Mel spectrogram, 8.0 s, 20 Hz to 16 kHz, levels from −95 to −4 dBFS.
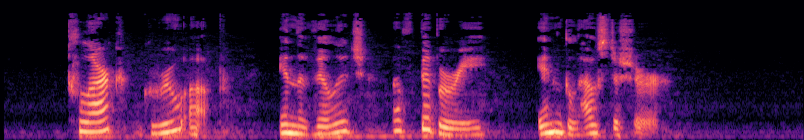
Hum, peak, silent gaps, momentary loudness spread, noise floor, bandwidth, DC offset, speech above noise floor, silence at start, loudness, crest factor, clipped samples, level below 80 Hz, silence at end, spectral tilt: none; 0 dBFS; none; 18 LU; -66 dBFS; 10.5 kHz; under 0.1%; 48 dB; 0.7 s; -18 LUFS; 20 dB; under 0.1%; -58 dBFS; 1.45 s; -6 dB/octave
